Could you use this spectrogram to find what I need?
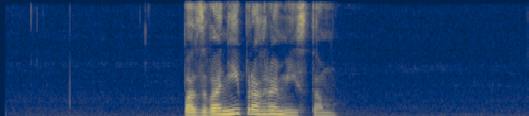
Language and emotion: Russian, neutral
